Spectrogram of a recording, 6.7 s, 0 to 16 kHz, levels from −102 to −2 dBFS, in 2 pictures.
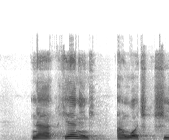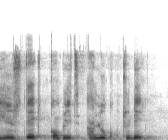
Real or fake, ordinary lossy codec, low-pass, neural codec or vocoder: real; Opus, 24 kbps; 9.9 kHz; none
